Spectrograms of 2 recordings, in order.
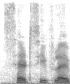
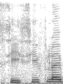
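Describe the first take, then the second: First: Only the first t is silent, like set-see. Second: Both t sounds are silent, like see-see. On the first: "सिर्फ पहले टी को silent करके" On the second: "दोनों टी को silent करके"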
